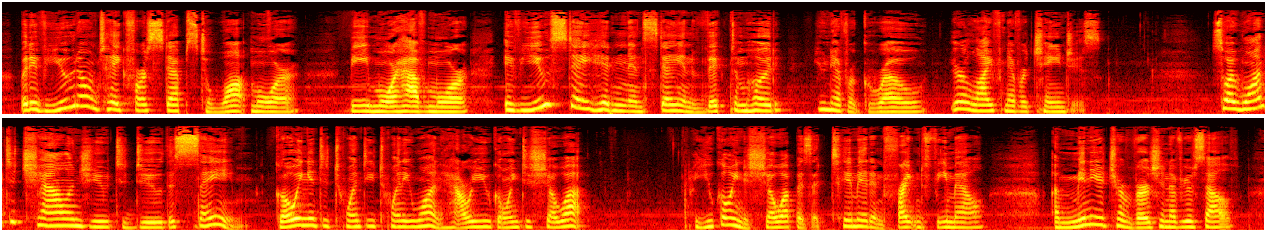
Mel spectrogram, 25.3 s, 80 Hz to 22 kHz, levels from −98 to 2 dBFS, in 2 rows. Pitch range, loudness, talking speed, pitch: 175-225 Hz, -20 LUFS, 155 wpm, 195 Hz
